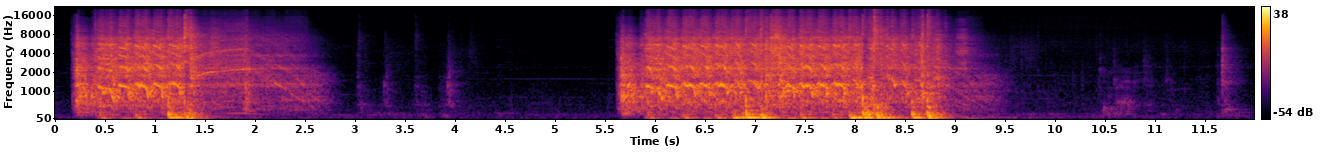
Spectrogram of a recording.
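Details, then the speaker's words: 1985 Harley-Davidson FXRS Evo, freshly rebuilt with excess oil: engine fires up twice and runs briefly with light regular tapping over the rumble; owner suspects lifter noise, not rocker shaft play, cause unconfirmed. "you can get some noise but that's not the noise i'm hearing i'm hearing tap it noise"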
